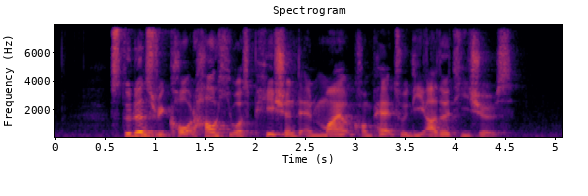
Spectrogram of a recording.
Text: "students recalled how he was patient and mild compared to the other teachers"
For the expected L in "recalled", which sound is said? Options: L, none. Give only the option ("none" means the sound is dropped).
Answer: none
